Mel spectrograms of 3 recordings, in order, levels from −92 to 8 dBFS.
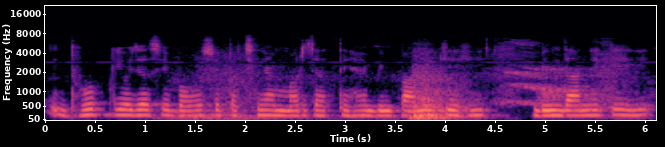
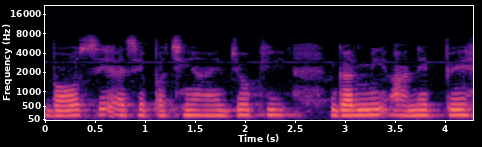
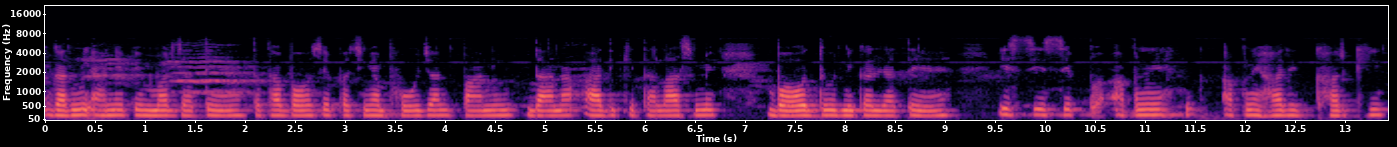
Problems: none marked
